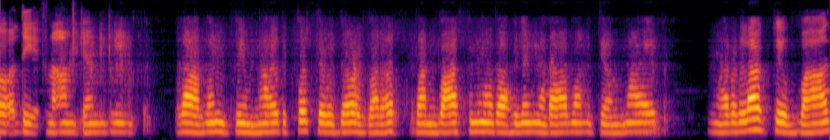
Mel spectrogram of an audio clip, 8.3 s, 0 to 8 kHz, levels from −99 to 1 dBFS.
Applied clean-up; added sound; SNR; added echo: neural mask model DeepFilterNet 3.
